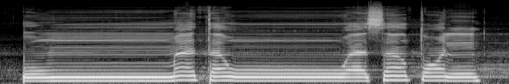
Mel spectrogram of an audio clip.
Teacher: Kita tahan dan kita dengungkan dua sampai 3 harakat.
